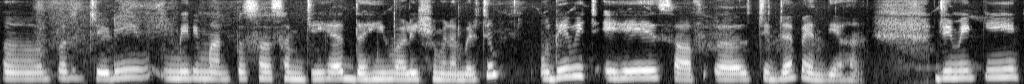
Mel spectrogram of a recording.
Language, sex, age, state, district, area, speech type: Punjabi, female, 18-30, Punjab, Fatehgarh Sahib, rural, spontaneous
